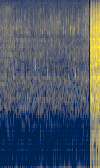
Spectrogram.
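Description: A faint, even outdoor background, then about two seconds in a sudden cut to a vehicle engine running steadily, heard from inside the truck's cab.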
